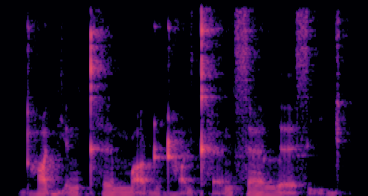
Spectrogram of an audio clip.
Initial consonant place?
retroflex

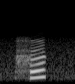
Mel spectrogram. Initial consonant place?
glottal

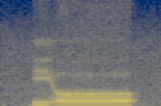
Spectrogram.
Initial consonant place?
palatal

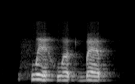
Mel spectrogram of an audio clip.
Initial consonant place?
glottal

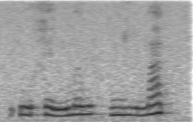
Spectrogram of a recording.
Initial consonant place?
glottal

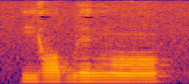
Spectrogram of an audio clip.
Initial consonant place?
palatal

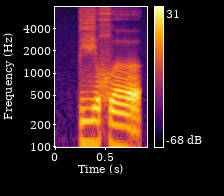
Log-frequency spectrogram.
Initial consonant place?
labial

